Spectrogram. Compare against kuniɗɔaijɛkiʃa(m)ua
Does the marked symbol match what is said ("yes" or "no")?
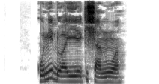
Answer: no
